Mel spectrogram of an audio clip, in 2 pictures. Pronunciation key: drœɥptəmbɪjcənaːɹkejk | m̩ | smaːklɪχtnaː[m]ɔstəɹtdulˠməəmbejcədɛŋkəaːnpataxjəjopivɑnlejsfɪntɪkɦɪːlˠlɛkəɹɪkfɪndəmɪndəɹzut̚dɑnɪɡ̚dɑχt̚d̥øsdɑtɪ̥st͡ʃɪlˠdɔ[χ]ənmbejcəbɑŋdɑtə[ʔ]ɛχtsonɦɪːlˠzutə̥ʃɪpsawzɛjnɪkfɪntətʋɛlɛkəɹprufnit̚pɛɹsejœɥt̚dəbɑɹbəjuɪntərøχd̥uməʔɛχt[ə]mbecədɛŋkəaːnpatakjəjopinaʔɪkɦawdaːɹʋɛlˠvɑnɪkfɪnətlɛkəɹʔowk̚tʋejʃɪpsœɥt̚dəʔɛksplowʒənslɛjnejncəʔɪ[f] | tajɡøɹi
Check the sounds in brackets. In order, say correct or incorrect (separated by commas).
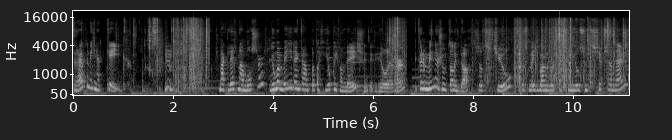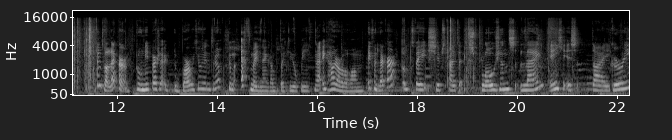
correct, incorrect, incorrect, correct, incorrect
